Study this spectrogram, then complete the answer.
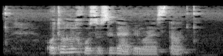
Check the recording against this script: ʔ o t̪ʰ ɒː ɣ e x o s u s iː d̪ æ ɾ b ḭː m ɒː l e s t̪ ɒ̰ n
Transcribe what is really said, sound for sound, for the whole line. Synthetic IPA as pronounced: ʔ o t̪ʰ ɒː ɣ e x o s u s iː d̪ æ ɾ b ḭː m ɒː ɾ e s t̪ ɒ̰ n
